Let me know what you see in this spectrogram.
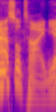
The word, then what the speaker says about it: Hasseltine: Didn't you meet like Eric Hasseltine? – Yes, am I getting the name right? – Hasseltine, yeah, the Grizzlies radio guy.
